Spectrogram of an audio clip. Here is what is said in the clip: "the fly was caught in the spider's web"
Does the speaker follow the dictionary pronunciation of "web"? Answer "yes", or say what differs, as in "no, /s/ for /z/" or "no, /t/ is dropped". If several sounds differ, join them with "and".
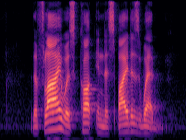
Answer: yes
